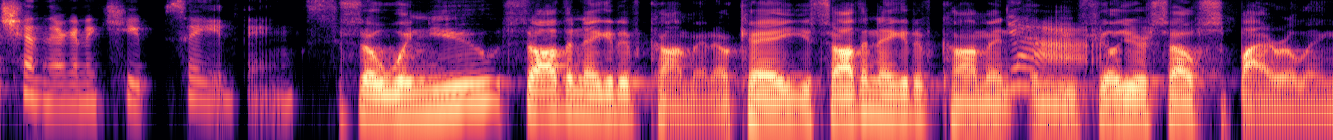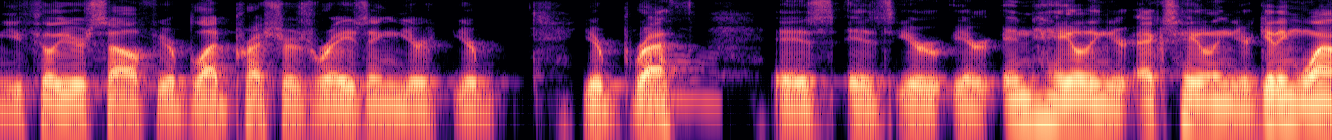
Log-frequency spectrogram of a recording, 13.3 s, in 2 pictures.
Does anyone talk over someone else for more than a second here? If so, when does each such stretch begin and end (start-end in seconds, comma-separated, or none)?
none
